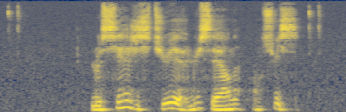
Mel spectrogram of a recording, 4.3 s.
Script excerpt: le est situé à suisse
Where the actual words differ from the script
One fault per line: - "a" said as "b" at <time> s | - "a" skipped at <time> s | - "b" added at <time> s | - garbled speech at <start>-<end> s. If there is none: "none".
- "siège" added at 1.3 s
- "lucerne en" added at 2.3 s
